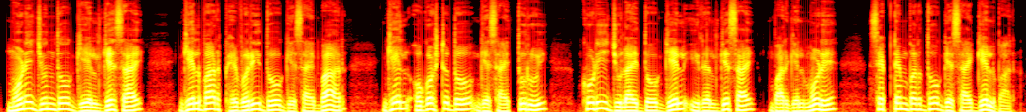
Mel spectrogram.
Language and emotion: Santali, neutral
